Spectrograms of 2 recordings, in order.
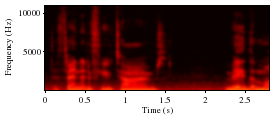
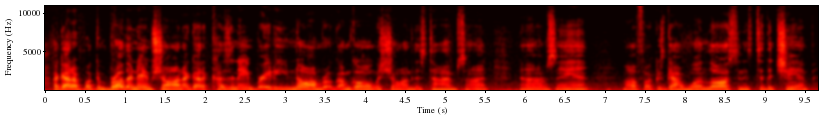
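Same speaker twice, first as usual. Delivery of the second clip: excited; 5 semitones higher, 4 dB louder than usual. Real, not acted. Excited hype rant.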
